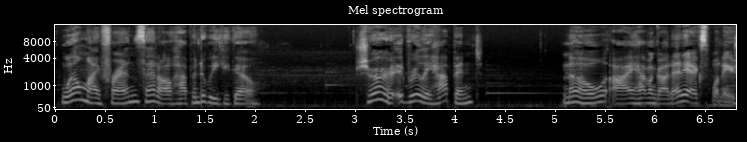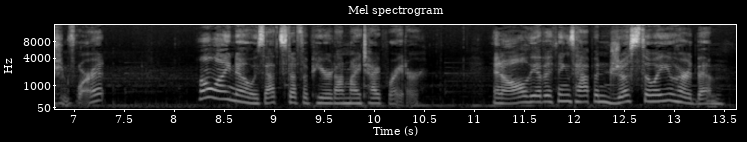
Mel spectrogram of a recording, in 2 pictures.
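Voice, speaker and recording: A woman's voice: mid-range voice, lively intonation, normal speed, soft background music. A woman acting in an audio drama as an anxious, hesitant writer who also tells the story herself. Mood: confiding. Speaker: voice actor playing the lead in an audio drama.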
